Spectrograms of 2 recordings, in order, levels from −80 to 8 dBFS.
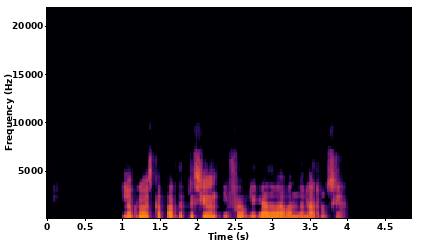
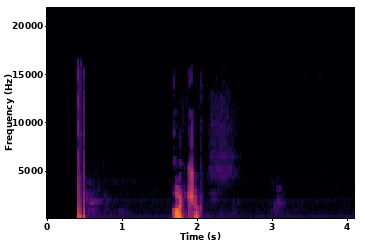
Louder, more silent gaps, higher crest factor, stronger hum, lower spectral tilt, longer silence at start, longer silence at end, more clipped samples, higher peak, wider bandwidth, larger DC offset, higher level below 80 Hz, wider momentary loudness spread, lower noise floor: first, -22 LUFS vs -28 LUFS; neither; about the same, 22 dB vs 24 dB; neither; about the same, -6 dB/octave vs -6 dB/octave; first, 1 s vs 0.4 s; second, 0.9 s vs 2.05 s; neither; first, -2 dBFS vs -8 dBFS; second, 7.6 kHz vs 16.5 kHz; neither; about the same, -48 dBFS vs -52 dBFS; second, 7 LU vs 20 LU; first, under -90 dBFS vs -67 dBFS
